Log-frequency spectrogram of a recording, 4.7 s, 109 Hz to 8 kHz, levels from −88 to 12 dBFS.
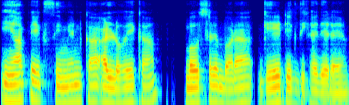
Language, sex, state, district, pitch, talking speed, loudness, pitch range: Hindi, male, Haryana, Jhajjar, 115 Hz, 220 wpm, -21 LUFS, 110-125 Hz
